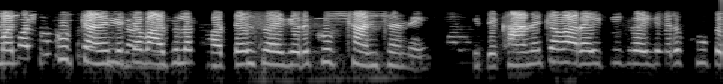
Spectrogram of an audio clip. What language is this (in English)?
Marathi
